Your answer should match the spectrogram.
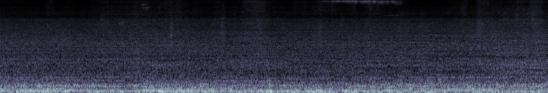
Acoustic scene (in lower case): subway train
